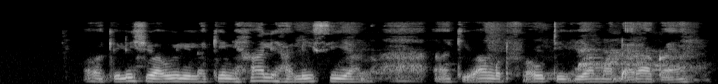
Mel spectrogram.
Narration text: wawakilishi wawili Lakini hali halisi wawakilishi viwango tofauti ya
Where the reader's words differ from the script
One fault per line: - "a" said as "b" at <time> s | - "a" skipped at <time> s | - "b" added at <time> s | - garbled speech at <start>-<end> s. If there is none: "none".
- "wawakilishi" said as "yana" at 3.5 s
- "vya madaraka" added at 5.6 s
